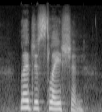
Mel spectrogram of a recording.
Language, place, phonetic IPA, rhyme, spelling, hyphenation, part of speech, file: English, California, [ˌlɛd͡ʒˈsleɪʃən], -eɪʃən, legislation, le‧gis‧la‧tion, noun, En-us-legislation.ogg
- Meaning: 1. The act of legislating; preparation and enactment of laws 2. A law which has been enacted by legislature or other governing body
